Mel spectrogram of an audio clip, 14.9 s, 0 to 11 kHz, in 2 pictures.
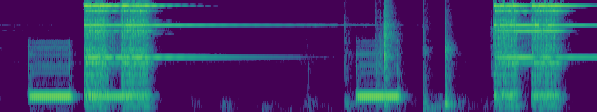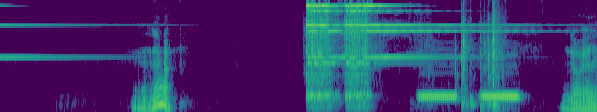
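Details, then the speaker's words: Rebuilt 1949 Western Electric Bell System 302 desk telephone with new #6 dial, new cords and cleaned contacts, called from a test phone: clean, strong bell rings of about a second each repeat at steady intervals with no buzz or rattle; ringer works properly. "I'm going to call it from my test phone here, and that extension's 264. And as you can hear, it's ringing nice."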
